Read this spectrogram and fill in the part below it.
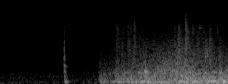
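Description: A minecart rolls and rattles along rails.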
